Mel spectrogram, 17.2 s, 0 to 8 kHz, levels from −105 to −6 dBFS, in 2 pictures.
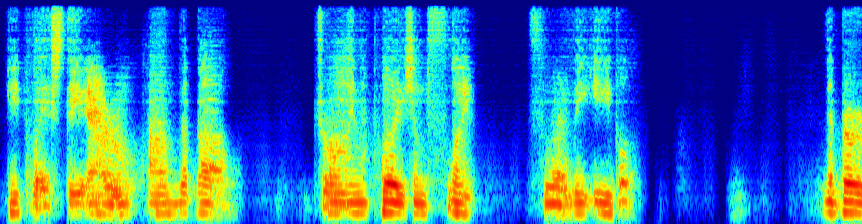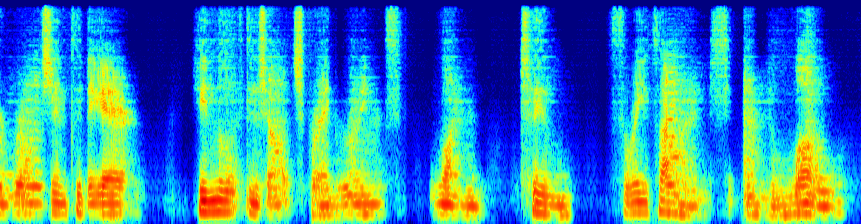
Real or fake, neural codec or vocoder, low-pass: fake; codec, 44.1 kHz, 0.9 kbps, DAC; 7.2 kHz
